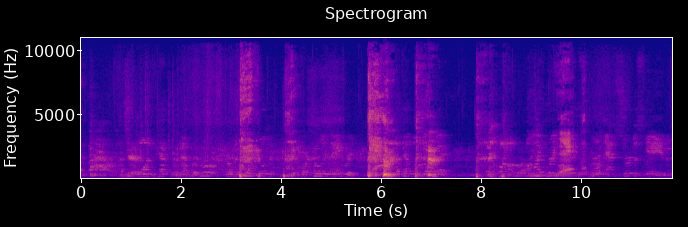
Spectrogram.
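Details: Adult voicing vocal noises broken by about three sharp, forceful coughs, faint music or sound in background.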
